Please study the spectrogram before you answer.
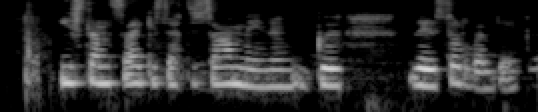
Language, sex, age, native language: Icelandic, female, 12, Icelandic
